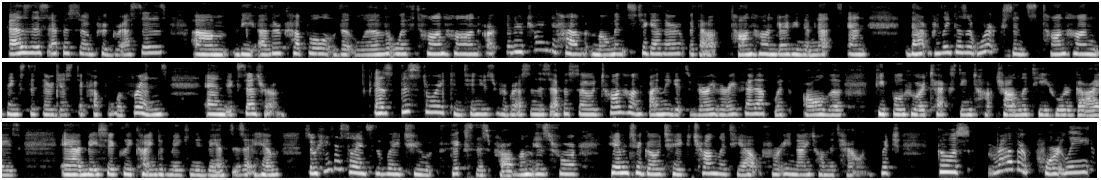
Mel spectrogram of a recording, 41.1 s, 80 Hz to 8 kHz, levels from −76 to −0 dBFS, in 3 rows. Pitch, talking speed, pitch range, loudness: 235 Hz, 155 wpm, 220-270 Hz, -20 LUFS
